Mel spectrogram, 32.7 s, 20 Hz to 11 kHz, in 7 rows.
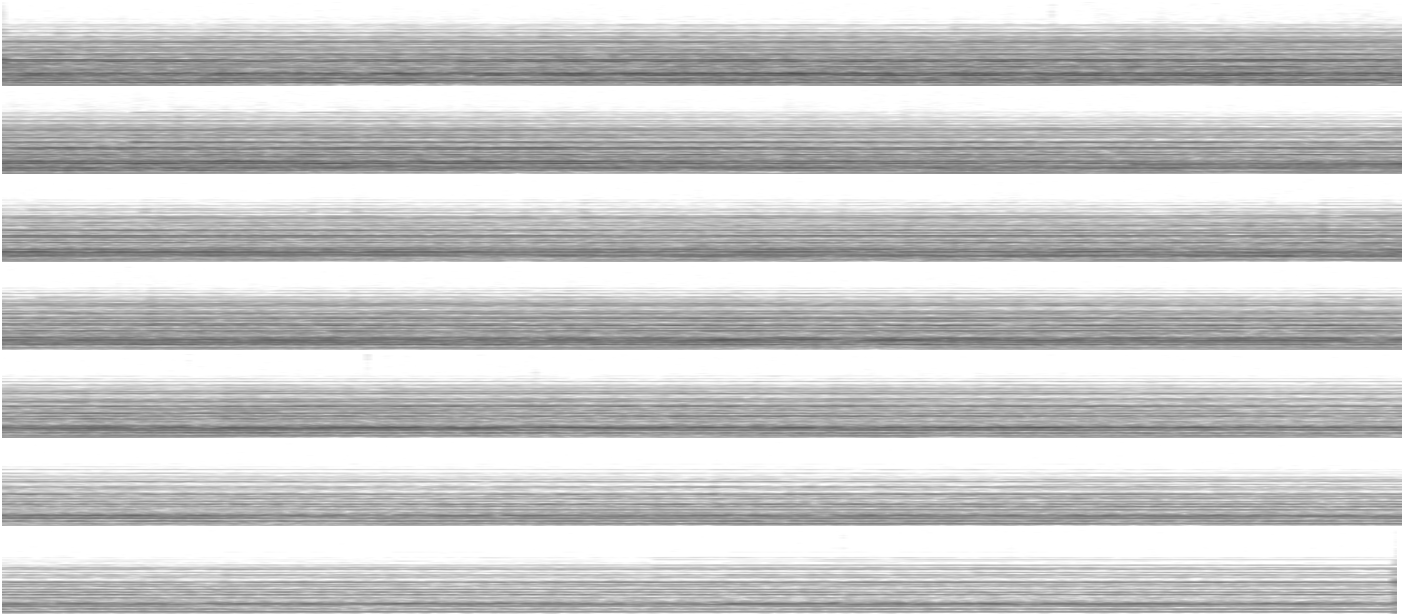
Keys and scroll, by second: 0.0 f, 0.5 e, 0.8 ctrl+alt+1, 2.6 b, 7.0 e, 16.1 e, 19.0 ctrl+alt+1, 19.4 b, 28.6 b.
